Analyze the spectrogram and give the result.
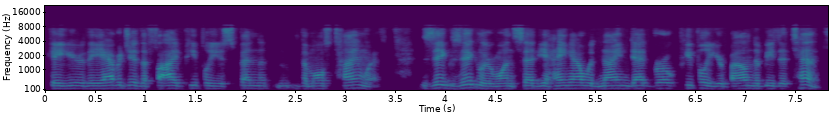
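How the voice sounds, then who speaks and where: A man's voice: medium pitch, little pitch movement, a little fast, highs cut off. A man giving a motivational webinar training as a real estate trainer, emphatic and coaching, repeating his key phrases.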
